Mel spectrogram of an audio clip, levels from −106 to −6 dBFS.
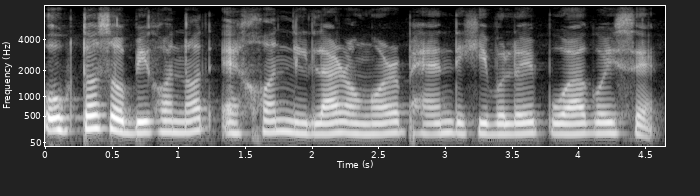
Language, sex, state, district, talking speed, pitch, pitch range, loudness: Assamese, female, Assam, Kamrup Metropolitan, 115 wpm, 185 Hz, 180-205 Hz, -17 LUFS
